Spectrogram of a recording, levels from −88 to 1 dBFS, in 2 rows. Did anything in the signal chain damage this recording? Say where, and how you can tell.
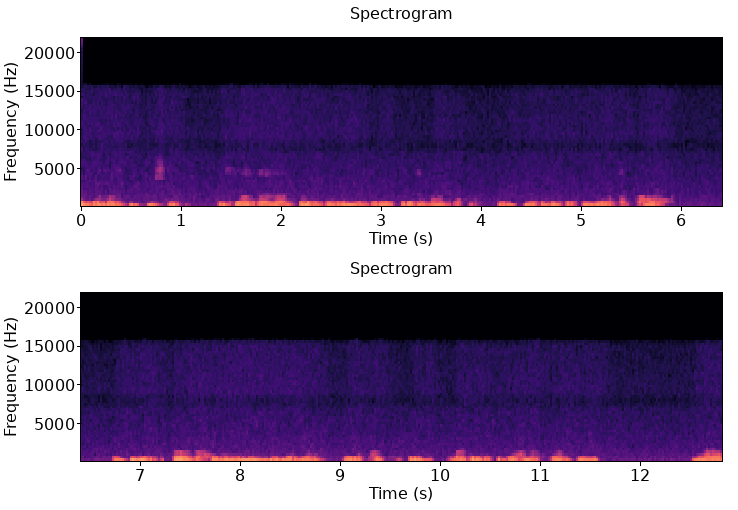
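Yes. Call processing: speech cut by the noise suppressor at 0.44–1.08 s before "nĩ cihotaga kũria tũgunyũ" and 3.7–3.99 s, dipping about 13 dB, gated with room noise, unlike dropouts, which leave silence.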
